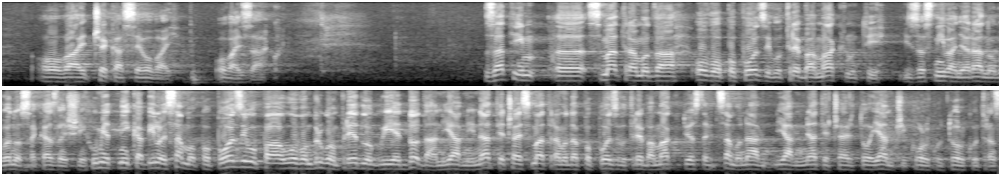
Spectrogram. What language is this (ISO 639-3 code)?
hrv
